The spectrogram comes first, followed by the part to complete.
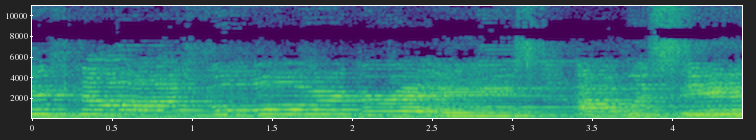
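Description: Several women singing a gospel song together in harmony, with acoustic guitar accompaniment.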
